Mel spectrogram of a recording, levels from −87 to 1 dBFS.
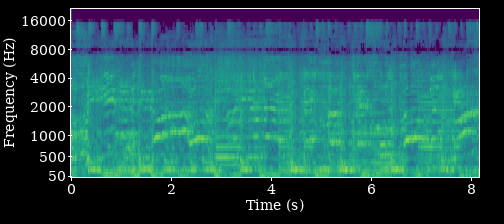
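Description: No technical fault can be heard anywhere in the audio, and the signal holds steady throughout.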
